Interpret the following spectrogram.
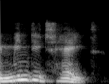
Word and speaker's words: Mindich Gate: And the main scandal is what in Ukraine they call Mindich Gate. Mindich Gate, that's the Ukrainian. Or when they pronounce it in Ukrainian, they say Mindich hate, right?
